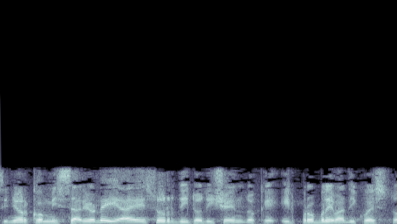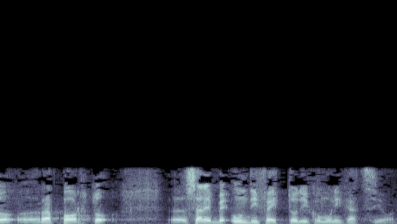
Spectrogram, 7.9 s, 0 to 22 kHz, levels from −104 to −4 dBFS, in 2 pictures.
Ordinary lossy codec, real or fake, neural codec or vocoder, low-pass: none; real; none; 5.4 kHz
